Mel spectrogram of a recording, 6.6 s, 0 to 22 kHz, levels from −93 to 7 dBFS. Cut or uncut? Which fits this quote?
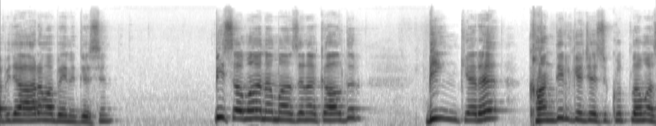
uncut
